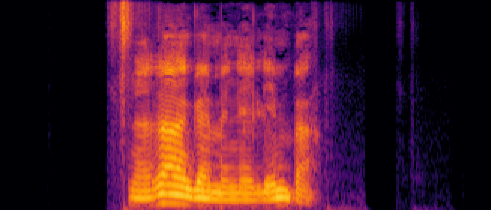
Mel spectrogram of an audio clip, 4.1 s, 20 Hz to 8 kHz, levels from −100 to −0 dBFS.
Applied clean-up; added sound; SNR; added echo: neural mask model RNNoise.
